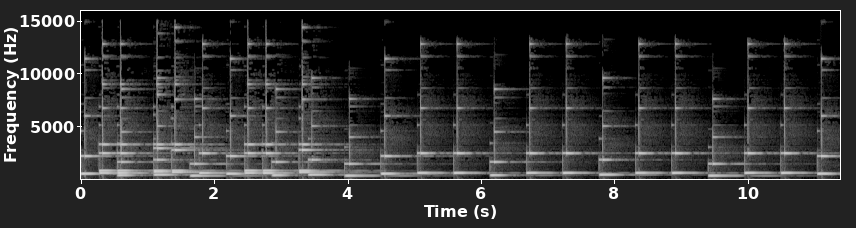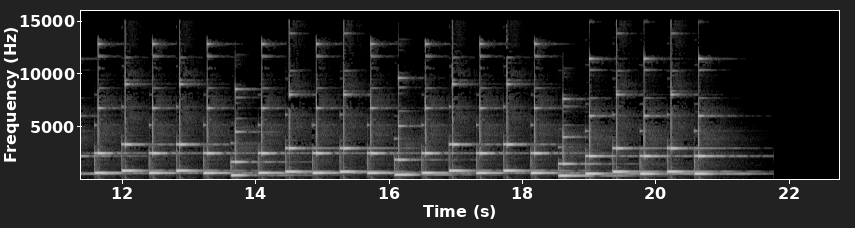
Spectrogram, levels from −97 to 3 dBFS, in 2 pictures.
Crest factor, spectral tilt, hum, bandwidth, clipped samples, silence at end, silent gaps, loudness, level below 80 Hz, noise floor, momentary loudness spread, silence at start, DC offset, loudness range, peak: 20 dB; 0.5 dB/octave; none; 16 kHz; under 0.1%; 1.35 s; none; -24 LUFS; -76 dBFS; -50 dBFS; 8 LU; 0 s; under 0.1%; 4 LU; -6 dBFS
